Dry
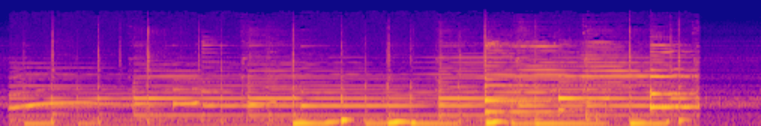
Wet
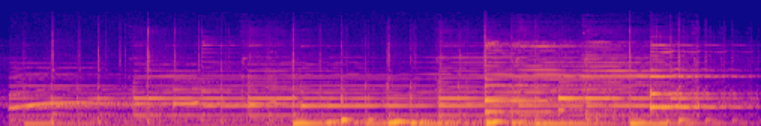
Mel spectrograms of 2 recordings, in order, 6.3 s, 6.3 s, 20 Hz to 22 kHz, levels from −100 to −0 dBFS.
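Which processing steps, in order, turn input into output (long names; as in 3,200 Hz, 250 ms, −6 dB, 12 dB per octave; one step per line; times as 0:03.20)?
repeating echo 223 ms, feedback 48%, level −11 dB
level −9 dB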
